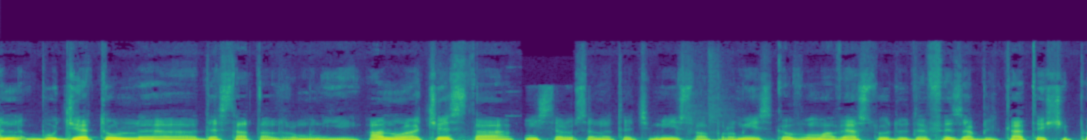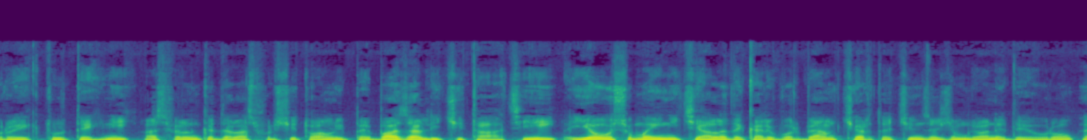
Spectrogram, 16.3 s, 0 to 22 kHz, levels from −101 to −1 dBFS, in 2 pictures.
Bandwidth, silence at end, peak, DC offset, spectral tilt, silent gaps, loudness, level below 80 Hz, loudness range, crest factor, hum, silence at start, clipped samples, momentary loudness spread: 11.5 kHz; 0 s; 0 dBFS; under 0.1%; -8 dB/octave; none; -16 LUFS; -44 dBFS; 4 LU; 14 dB; none; 0 s; under 0.1%; 7 LU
